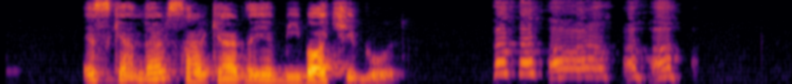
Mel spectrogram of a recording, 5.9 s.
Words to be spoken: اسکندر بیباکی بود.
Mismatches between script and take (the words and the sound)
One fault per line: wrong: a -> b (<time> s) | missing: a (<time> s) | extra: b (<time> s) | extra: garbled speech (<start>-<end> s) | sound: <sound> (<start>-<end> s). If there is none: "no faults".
extra: سرکردهی (1.2 s)
sound: laugh (3.7-5.2 s)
